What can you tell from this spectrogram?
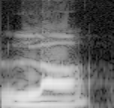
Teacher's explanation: पार्श्विक का मतलब ये होता है कि जीव के अगल बगल का भाग। जब भी हम ला को बोलते हैं तो हमारे जो है जीव के दोनों तरफ से हवा निकलती है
